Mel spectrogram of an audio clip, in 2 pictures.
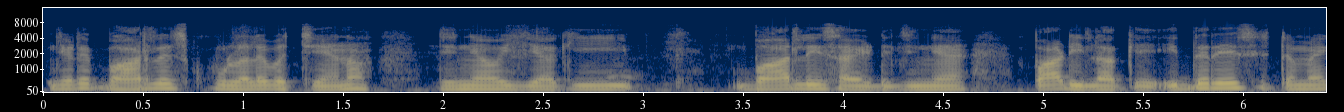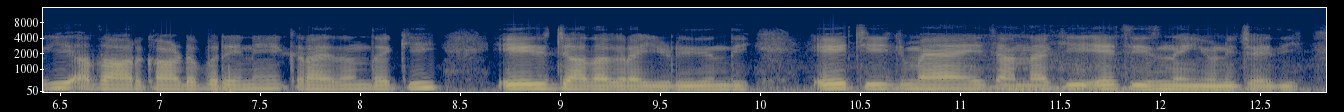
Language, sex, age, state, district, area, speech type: Dogri, male, 18-30, Jammu and Kashmir, Kathua, rural, spontaneous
